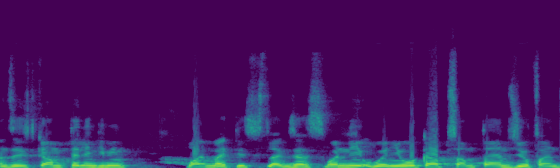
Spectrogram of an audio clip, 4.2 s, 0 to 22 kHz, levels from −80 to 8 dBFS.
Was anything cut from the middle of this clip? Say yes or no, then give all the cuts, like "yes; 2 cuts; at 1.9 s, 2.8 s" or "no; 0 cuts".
yes; 1 cut; at 2.4 s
